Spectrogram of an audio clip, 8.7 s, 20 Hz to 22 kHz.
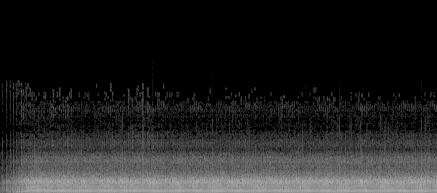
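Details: Craftsman 22-inch push mower model 917.385320, started after topping up low fuel and fitting a new air filter: catches and climbs to a steady high drone held evenly with no surging or rattles; normal running.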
